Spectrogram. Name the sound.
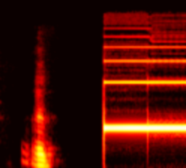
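beep sound effect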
